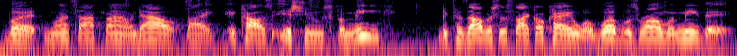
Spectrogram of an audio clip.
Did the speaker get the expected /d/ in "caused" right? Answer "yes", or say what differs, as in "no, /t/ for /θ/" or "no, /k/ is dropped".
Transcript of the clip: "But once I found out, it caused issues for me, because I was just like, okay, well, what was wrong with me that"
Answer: no, /d/ is dropped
